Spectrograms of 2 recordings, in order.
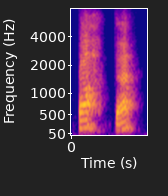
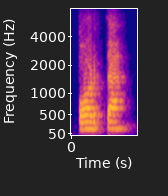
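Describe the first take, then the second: First: The r sounds guttural, like a Spanish j. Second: The r sounds like a light, soft r. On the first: This is how some Brazilian regions say it. "pronuncian como la J en español" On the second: This is how other Brazilian regions say it. "la pronuncian como la R normal"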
